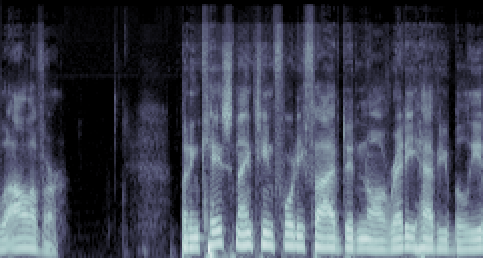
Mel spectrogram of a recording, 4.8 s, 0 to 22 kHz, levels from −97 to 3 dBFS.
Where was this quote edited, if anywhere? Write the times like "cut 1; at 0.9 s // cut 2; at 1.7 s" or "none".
none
